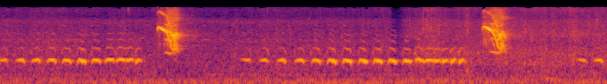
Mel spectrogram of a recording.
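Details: White-rumped shama fighting song in the 'kéo thuốc lào' style, used to provoke rivals: a rapid bubbling rattle of mid-pitched pulses, broken twice by a sharp falling high note, in a steady cycle.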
